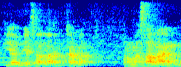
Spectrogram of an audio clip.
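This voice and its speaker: A man's voice: on the high side, a little fast, slight background noise. A young man, chatting casually and hesitantly with many fillers in a question game among friends. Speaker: participant reading questions. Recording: echoey room, far from mic, faint ambience.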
